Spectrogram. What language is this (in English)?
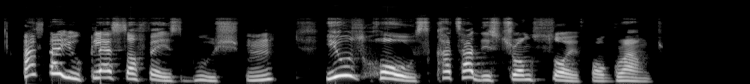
Nigerian Pidgin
